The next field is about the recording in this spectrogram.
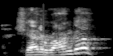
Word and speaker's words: Chaturanga: And the international yoga instructor and author of The Perfect, and if I say this right, Chaturanga? – Yes, you did.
